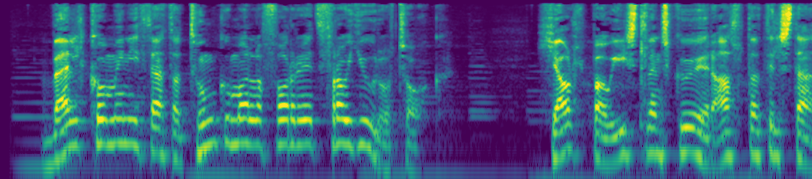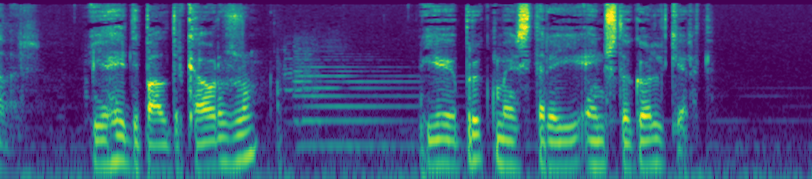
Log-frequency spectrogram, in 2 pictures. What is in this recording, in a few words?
Icelandic, M, Explainer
